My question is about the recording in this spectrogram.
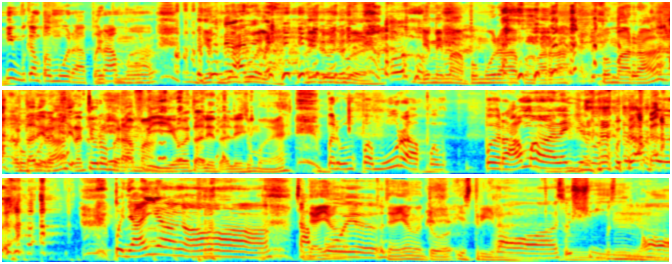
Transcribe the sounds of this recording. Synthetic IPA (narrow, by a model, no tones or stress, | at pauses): bukanpəmuɾapəɾam | diədəduəldiəduəduəoiəmemaŋpəmuɾapəmaɾahpəmaɾaoəaliɾaanant̪ioɾaŋbəɾamaiot̪alit̪alisuməapəpəmuɾapə | pəɾamalaɡi | pəɲajaŋa | pt͡ʃaəɲajaojəpəɲajaŋunt̪ʊkist̪ɾilaɔsuʃiɔ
